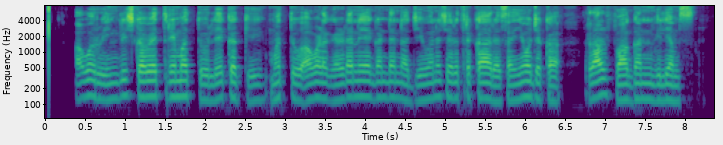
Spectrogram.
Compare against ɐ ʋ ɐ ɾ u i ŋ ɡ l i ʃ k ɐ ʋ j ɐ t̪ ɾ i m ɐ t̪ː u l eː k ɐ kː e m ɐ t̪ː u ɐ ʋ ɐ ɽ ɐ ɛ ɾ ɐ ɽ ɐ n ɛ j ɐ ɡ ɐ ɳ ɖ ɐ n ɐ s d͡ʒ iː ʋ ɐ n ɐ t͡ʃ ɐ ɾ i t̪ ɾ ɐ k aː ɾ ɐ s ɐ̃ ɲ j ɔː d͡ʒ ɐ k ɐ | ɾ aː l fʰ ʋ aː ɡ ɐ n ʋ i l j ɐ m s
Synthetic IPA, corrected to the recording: ɐ ʋ ɐ ɾ u i ŋ ɡ l i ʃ k ɐ ʋ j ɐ t̪ ɾ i m ɐ t̪ː u l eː k ɐ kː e m ɐ t̪ː u ɐ ʋ ɐ ɭ ɐ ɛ ɾ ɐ ɽ ɐ n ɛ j ɐ ɡ ɐ ɳ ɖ ɐ n ɐ d͡ʒ iː ʋ ɐ n ɐ t͡ʃ ɐ ɾ i t̪ ɾ ɐ k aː ɾ ɐ s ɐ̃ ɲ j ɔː d͡ʒ ɐ k ɐ | ɾ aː l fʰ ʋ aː ɡ ɐ n ʋ i l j ɐ m s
